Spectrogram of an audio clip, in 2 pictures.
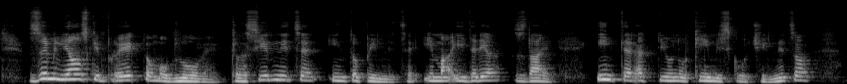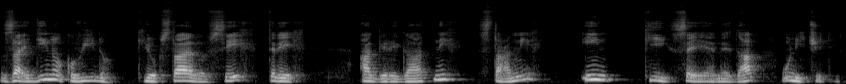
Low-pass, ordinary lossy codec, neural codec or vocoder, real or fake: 19.8 kHz; none; none; real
